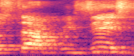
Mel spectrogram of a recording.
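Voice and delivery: ordinary talk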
